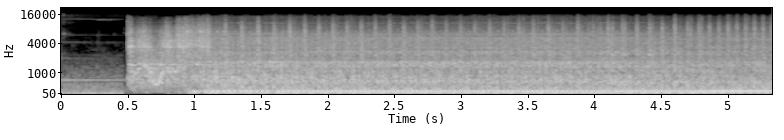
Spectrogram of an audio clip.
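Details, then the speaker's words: Pontiac engine after nitrous hits: cranks, catches, then settles into a rough idle pulsing about four times a second, smoking with oil in the intake; blown head gasket. "oh i know what it is the head casket flew that's why it looks like that and it smells like it"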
